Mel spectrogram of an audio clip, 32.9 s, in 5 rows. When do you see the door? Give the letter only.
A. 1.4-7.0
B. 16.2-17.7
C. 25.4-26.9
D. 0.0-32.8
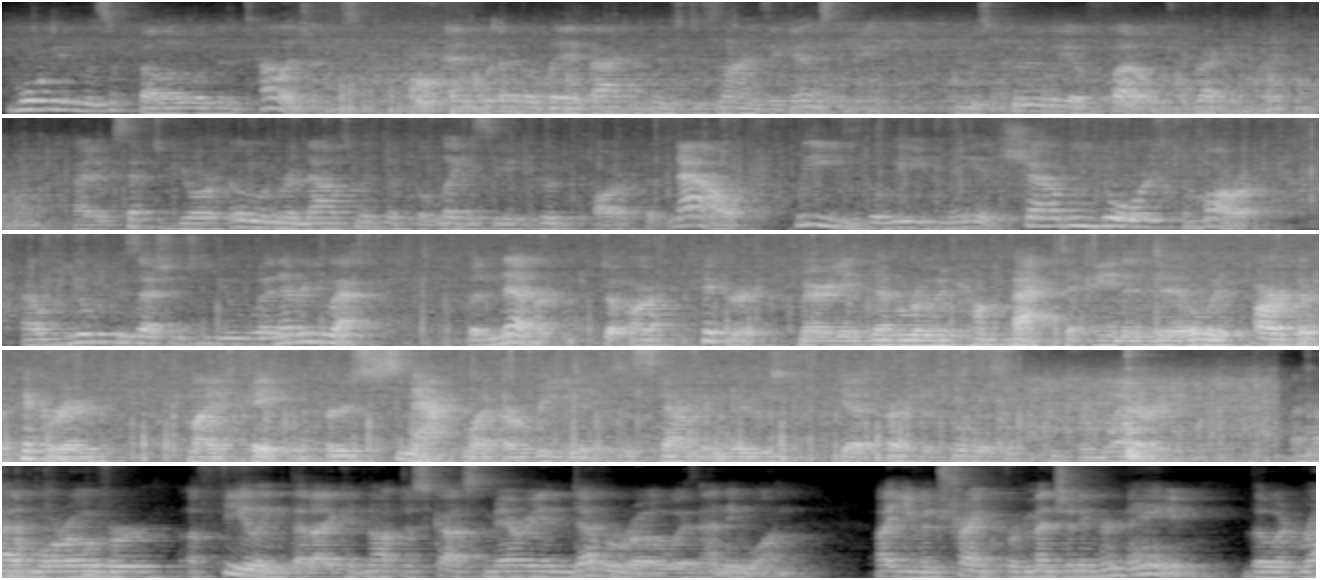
C.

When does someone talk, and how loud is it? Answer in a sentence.
The talking can be heard from 0.0 to 32.8 s, getting louder then quieter.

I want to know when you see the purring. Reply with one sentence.
You can hear the purring from 1.4 to 7.0 s.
